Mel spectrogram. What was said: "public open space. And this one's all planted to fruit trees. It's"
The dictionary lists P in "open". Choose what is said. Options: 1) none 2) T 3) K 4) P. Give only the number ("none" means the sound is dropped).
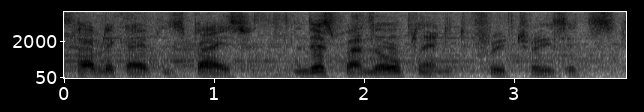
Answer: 1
